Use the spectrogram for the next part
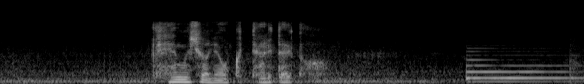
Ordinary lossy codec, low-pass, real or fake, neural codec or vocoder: none; none; fake; codec, 16 kHz, 4 kbps, X-Codec, HuBERT features, trained on general audio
